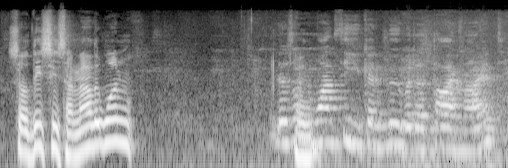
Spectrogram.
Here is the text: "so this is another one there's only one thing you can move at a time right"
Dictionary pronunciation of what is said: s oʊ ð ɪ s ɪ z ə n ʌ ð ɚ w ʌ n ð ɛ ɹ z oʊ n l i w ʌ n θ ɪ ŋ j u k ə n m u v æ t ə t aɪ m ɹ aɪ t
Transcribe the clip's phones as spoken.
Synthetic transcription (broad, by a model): s oʊ ð ɪ s ɪ z ə n ʌ ð ɚ w ʌ n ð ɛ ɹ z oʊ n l w ʌ n θ ɪ ŋ j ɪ k ə n m u v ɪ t ə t aɪ m ɹ aɪ t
